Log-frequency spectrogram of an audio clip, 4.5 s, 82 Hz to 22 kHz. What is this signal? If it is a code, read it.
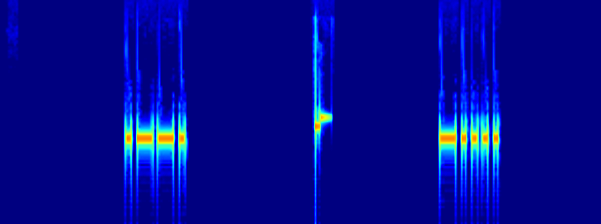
Morse code, heard as a keyed tone, about 30 wpm, 700 Hz. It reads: P 6
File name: Single-Letter-Number-30wpm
